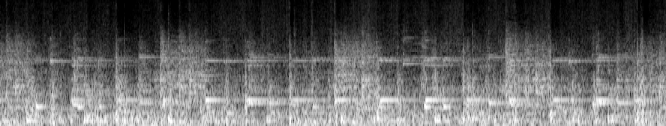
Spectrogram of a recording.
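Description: Minangkabau traditional ensemble playing: talempong gong-chimes beating out a fast, repeating melodic figure over steady drumming.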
